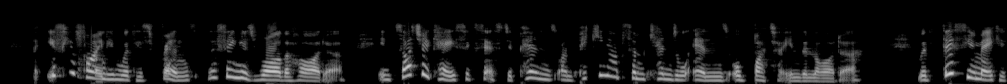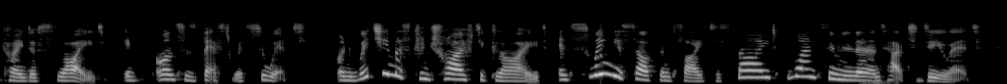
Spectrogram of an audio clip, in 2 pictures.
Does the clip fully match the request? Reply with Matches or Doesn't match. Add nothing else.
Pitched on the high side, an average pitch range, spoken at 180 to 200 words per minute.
Doesn't match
